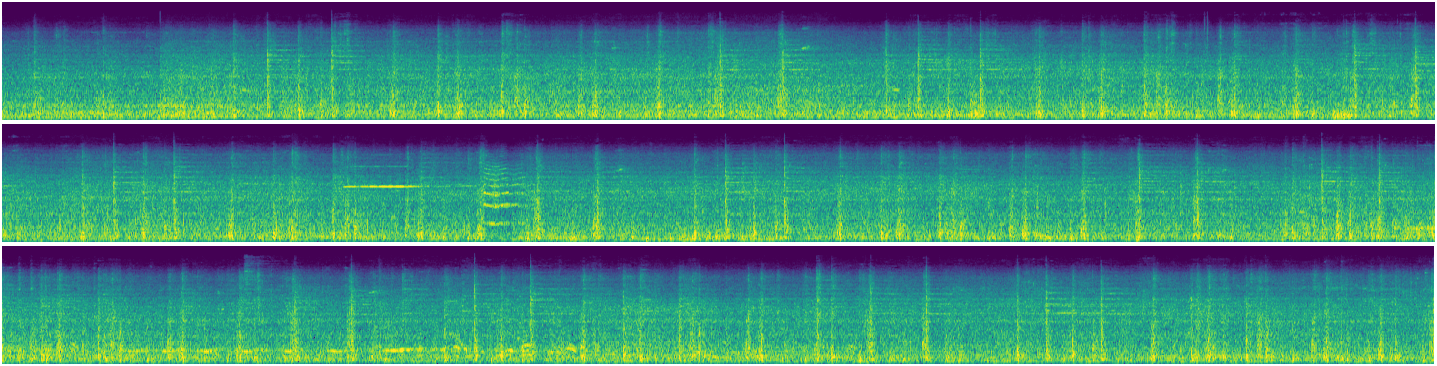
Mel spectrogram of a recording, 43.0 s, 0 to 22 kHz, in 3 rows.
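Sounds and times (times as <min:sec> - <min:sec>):
train passing railway station: 0:00.0 - 0:42.9.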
